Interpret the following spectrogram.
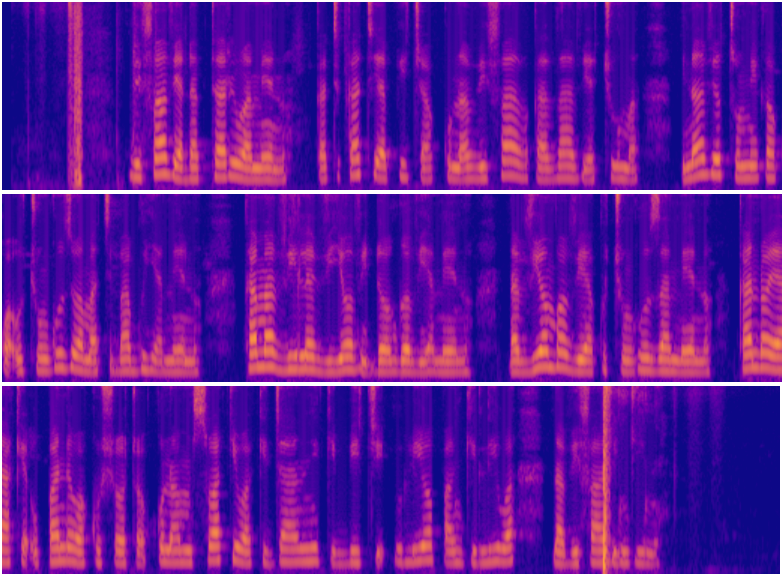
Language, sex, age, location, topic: Swahili, female, 25-35, Nairobi, health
